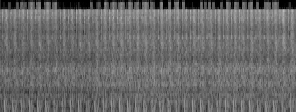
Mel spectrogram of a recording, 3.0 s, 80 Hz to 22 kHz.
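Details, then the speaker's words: 1966–1968 Bonanza BC-1200 mini-bike single-cylinder engine with new carburetor, fuel line, filter and spark plug, first start, idling on choke: quick steady putt about ten even beats a second, no misses; healthy idle. "okay looks idle pretty good although it is on choke"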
